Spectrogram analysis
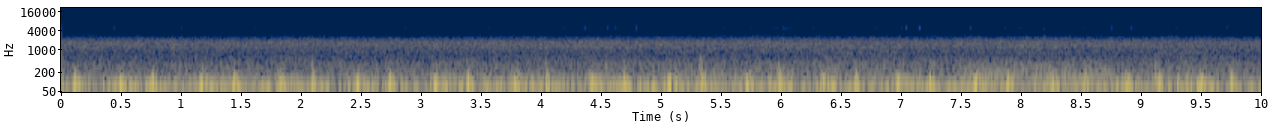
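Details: Steady paired heart thumps at roughly 90 beats a minute in a short heartbeat recording, with a fan humming in the background. Normal heart sounds.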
